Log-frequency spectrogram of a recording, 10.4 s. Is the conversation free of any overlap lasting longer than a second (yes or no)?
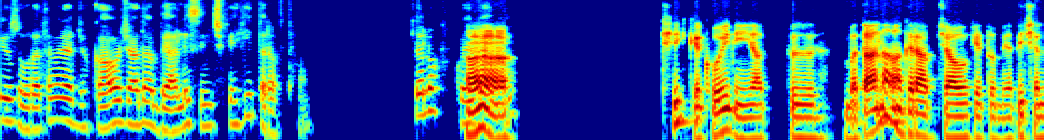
yes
